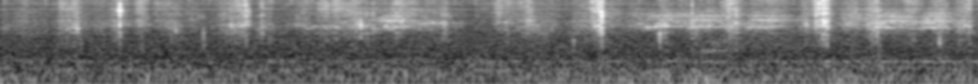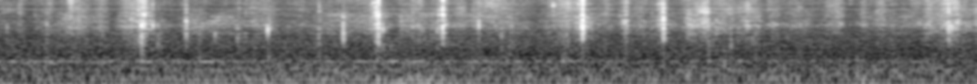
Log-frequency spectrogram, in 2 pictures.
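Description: Rubber-gloved fingers kneading and squishing a small lump of translucent Cosclay polymer clay to mix in alcohol ink: faint sticky clicks and crackles of glove rubber on the clay.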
